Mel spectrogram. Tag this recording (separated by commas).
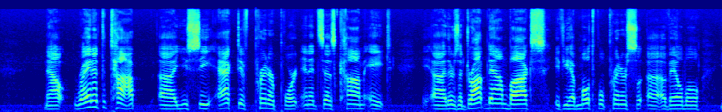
Speech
